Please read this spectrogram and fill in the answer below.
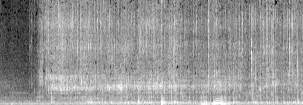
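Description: Dark red liquid poured steadily from a pot onto dry rice grains in a bowl. The pour starts about a second in and goes on as the bowl fills, with a single light click partway through.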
